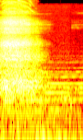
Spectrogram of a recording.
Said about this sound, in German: und lasse den Atem langsam ausströmen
